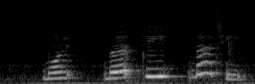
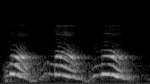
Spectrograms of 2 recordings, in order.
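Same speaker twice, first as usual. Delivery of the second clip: put-on coaxing baby talk; 7 semitones higher than usual. Mother coaxing baby to speak.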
